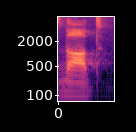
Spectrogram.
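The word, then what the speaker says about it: ض: This letter represents the emphatic counterpart of Dal. It should be low and front of and close to the roof of the mouth.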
